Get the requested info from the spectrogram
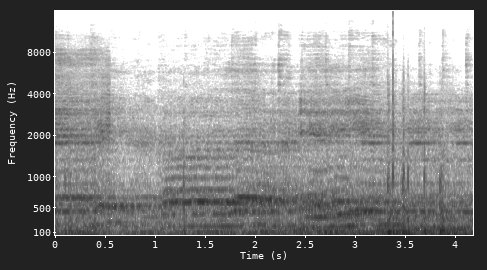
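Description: Loud show music with sustained choir-like voices and heavy bass. Near the end, firework crackles and sharp pops cut through it.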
